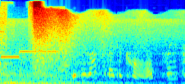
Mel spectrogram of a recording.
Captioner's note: dial tone beeping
